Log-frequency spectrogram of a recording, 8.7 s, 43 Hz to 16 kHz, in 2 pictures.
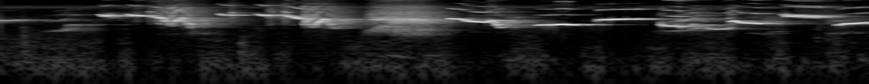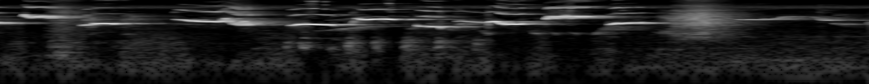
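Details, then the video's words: Continuous, rich white-rumped shama song meant to provoke rival shamas, a rapid run of clear whistles jumping between pitches, mixed with rasping bursts, scarcely pausing across the phrase. "30 Menit Dengarkan Pancingan Kacer Ini - Kacer Jenis Apapun Gak Kuat Nahan Emosinya"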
